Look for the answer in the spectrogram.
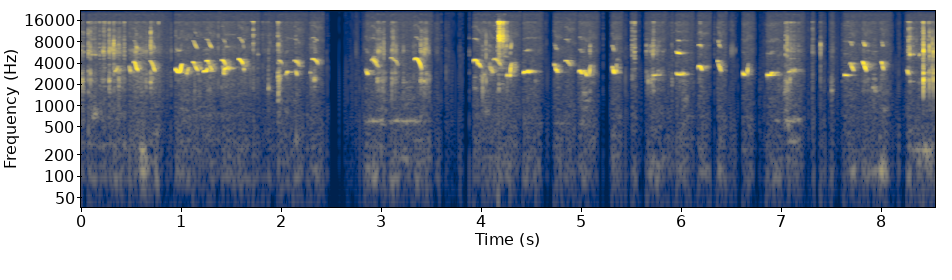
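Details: Newly hatched colourful chicks peeping together: dense, high, short down-slurred cheeps overlapping in quick bursts, with a brief pause near the start and another around three and a half seconds.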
